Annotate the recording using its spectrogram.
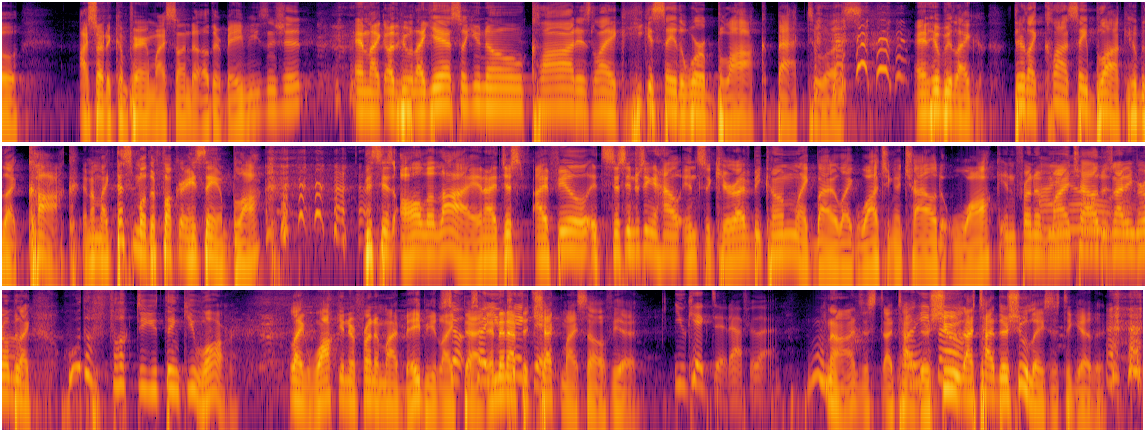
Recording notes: Too much fun in this LIVE episode of the pod in San Francisco.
